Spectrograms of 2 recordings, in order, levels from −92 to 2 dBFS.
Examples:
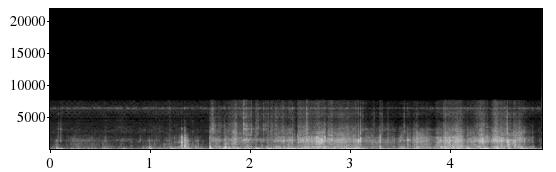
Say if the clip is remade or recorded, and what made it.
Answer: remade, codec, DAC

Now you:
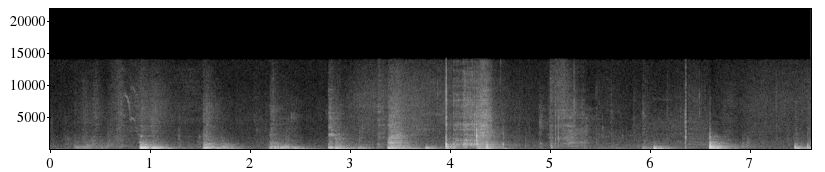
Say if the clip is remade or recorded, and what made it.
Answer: recorded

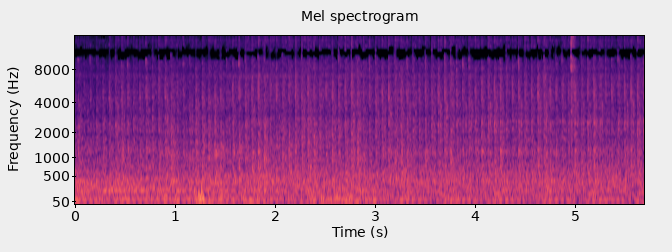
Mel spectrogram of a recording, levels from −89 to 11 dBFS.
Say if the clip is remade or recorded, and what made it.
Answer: recorded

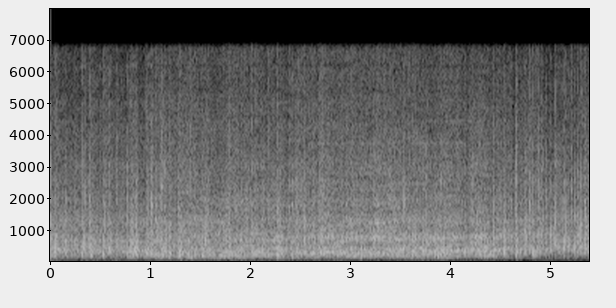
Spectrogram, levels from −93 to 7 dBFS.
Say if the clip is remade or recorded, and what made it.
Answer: remade, codec, SNAC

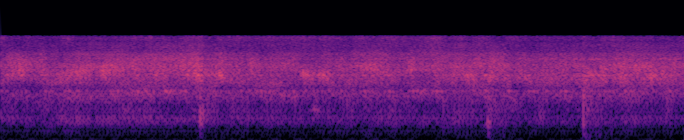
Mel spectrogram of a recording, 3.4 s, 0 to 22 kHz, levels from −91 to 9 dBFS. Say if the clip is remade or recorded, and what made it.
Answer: remade, codec, ZipCodec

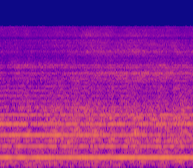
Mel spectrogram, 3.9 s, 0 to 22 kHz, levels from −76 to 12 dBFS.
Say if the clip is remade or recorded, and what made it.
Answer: remade, codec, DAC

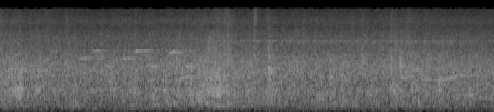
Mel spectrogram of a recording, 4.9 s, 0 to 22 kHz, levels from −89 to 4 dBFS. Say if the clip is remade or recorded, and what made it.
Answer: recorded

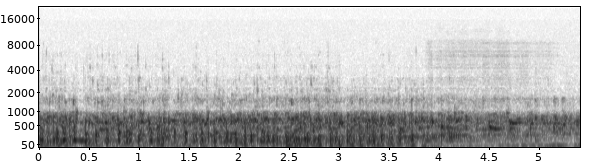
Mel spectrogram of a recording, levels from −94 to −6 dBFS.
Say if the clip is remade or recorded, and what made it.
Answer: recorded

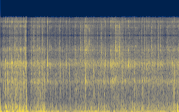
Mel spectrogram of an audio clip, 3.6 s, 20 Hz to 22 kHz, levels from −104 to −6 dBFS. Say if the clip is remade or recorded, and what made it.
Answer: recorded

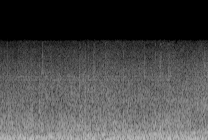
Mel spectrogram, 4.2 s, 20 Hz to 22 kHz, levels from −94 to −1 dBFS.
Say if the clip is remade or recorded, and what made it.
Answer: recorded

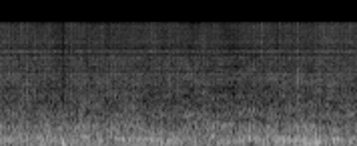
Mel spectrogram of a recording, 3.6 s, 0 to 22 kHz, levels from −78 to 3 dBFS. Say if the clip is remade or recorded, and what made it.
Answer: remade, codec, SNAC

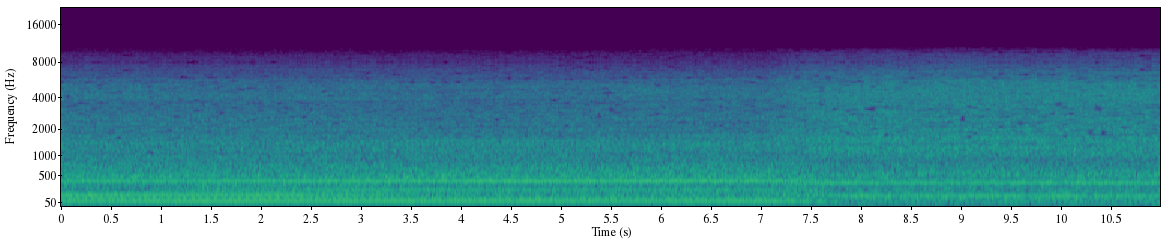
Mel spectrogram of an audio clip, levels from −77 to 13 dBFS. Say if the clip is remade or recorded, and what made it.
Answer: recorded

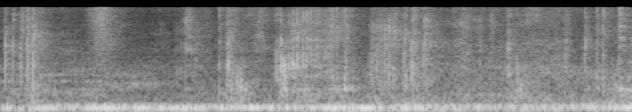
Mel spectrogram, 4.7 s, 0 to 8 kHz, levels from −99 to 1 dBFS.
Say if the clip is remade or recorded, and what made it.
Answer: recorded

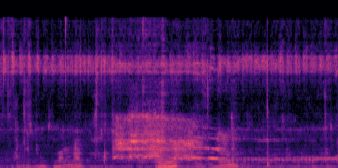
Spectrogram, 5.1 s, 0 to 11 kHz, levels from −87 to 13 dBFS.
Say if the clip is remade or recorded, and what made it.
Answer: remade, codec, SNAC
